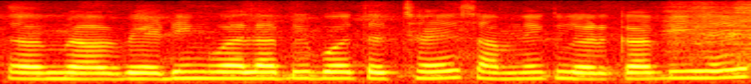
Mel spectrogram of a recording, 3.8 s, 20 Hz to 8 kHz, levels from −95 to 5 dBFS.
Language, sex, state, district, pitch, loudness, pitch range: Hindi, female, Gujarat, Gandhinagar, 225 Hz, -14 LUFS, 215-230 Hz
